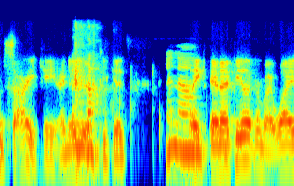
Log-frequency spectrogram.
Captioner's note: laughing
